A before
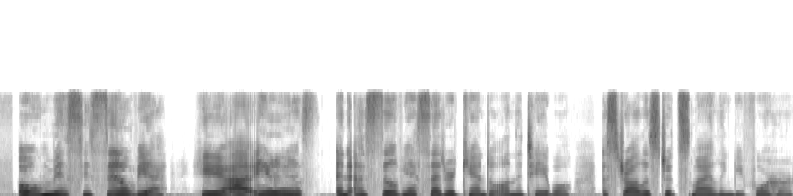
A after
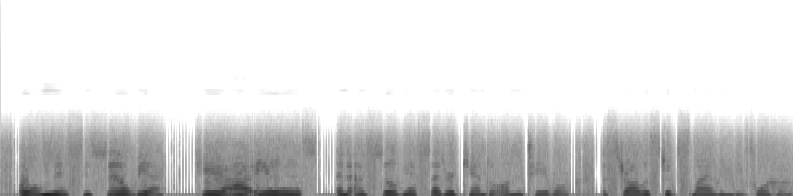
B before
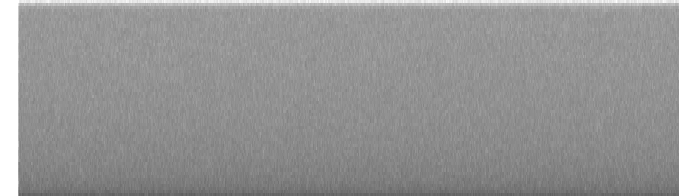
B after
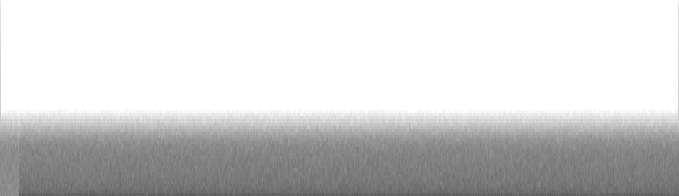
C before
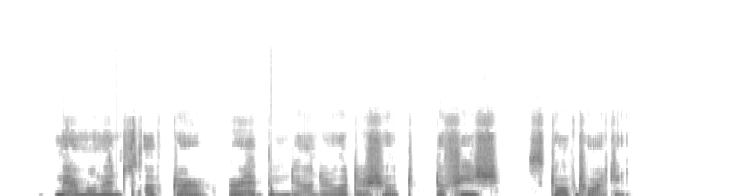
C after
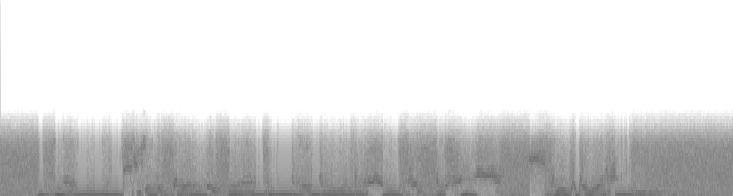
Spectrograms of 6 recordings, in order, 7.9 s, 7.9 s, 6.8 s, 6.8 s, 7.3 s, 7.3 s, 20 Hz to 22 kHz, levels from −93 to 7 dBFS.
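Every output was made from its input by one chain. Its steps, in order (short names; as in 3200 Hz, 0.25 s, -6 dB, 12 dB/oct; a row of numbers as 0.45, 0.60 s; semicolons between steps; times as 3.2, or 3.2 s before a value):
delta modulation 32 kbps, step -32 dBFS; attack slew limiter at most 450 dB/s; gain +1 dB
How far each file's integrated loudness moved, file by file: +0.5, -0.5, +8.0 LU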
